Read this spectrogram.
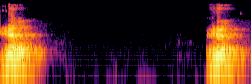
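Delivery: trilled R, tongue rolling; rolled R. Shown as a demonstration. Teacher demonstrating a rolled R for the class. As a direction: roll the R hard on the tongue. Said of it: "this is what it sounds like".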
